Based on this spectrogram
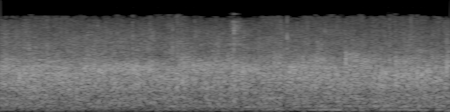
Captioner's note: applause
